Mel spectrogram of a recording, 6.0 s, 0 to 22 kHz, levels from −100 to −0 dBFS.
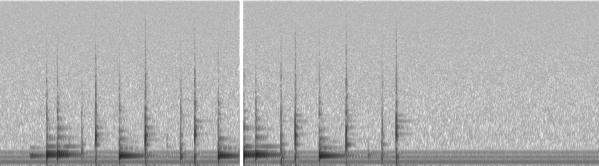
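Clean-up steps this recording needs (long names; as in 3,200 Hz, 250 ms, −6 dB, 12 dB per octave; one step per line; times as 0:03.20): hum removal 111.2 Hz, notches 3
repair the gap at 0:02.39, 47 ms
broadband denoise 27 dB, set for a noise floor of −45 dBFS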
